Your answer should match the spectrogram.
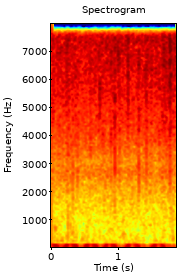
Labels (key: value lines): label: biophony
recorder: SoundTrap 300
